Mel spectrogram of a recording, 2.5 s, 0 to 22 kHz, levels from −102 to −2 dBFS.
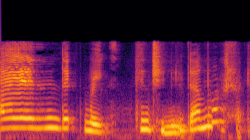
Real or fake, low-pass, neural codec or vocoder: fake; 7.2 kHz; codec, 16 kHz in and 24 kHz out, 0.6 kbps, FireRedTTS-2 codec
